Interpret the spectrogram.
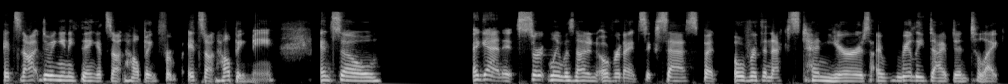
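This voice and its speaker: A woman's voice: on the low side, steady tone, moderate pace, vocal fry, a bit bright, no echo. A woman in her thirties, a podcast guest, talking candidly and casually, full of "like" and "right?". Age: 30s. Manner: candid, chatty, peppers speech with "like" and "right?". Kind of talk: casual conversational storytelling.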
